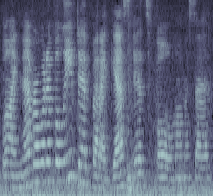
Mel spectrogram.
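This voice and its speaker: A woman's voice: medium pitch, normal speed. A woman reading a picture book aloud to a young child, explaining simply and prompting with questions. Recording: echoey room, distant mic, clear background noise.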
